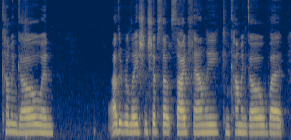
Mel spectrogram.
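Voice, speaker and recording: A woman's voice: fairly low pitch, completely flat delivery, a little slow. A woman co-hosting a casual interview, speaking in an effusive, sentimental way. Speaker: podcast co-host.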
